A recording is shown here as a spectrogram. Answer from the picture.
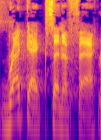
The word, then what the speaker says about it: Wreckx-n-Effect: It's spelled Wreckx-n-Effect. So I don't know how to pronounce it. – Wreckx. – Wreckx-n-Effect. – Wreckx. – Like a Wreckx.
